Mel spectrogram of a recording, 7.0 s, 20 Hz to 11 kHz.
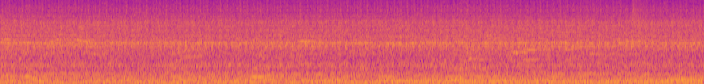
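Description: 2015 Holden Commodore's 3.0-litre V6 idling steadily, with a thin steady whine above the engine note.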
